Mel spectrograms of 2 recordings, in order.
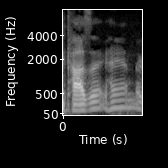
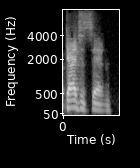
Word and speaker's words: Gadgetzan: It's a – One Night at Kazahan or Kazahan? – Gadgetzan.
